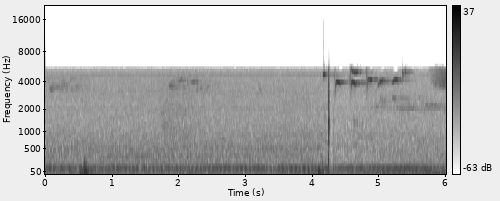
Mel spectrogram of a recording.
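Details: A great tit nesting in an empty attic, entering under the roof tiles, gives thin, high chirps, one early and a quick run of several near the end, over a steady low hum with a sharp knock.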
